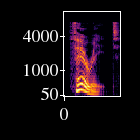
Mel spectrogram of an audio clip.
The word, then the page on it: ferrate: British English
